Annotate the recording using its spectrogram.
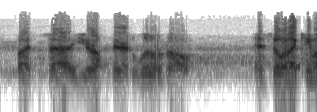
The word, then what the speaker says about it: Louisville: Louisville, Kentucky. – And well pronounced, brother. It's Louisville.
